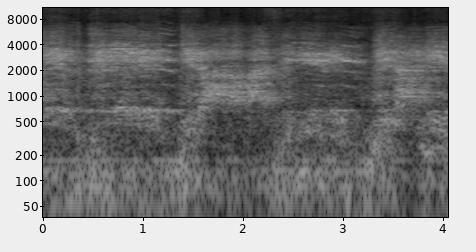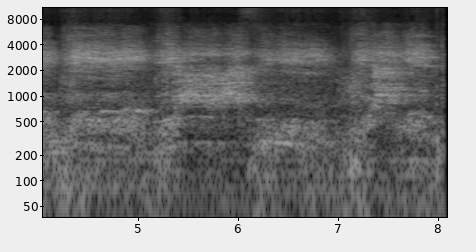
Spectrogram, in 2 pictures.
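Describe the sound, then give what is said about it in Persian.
A large crowd of university students in Iran, demonstrating in memory of the victims of the Ukrainian airliner shot down by a Revolutionary Guards missile, chants in unison, voices rising and falling in steady rhythmic bursts, loud and continuous throughout with shouts carrying over the mass of voices. “بنابر گزارش‌ها دانشجویان دانشگاه‌های تهران، بهشتی، خواجه نصیر، سوره، شریف و دانشگاه چمران احواز برای یادبود قربانیان شلیک موشک سپاه پاسداران به هواپیمای اوکراینی تظاهرات کردند.”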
